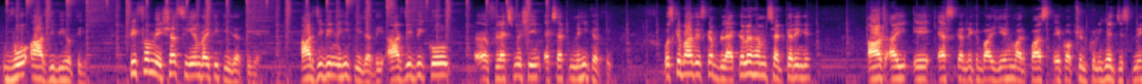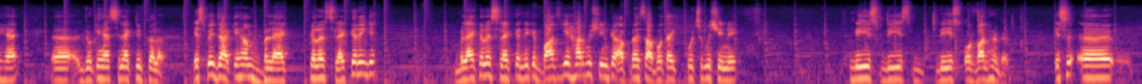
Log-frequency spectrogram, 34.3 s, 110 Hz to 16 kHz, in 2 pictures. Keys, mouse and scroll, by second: 12.9 alt+i, 13.1-14.2 typing, 21.1 click, 29.7 Tab, 31.8-32.5 typing.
